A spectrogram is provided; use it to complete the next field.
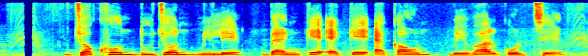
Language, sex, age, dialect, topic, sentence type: Bengali, female, 18-24, Western, banking, statement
